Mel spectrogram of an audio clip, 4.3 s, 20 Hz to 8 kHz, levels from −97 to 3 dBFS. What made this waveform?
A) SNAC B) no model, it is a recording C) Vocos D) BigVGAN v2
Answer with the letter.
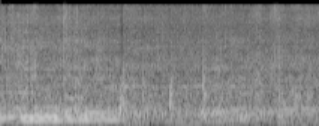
A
